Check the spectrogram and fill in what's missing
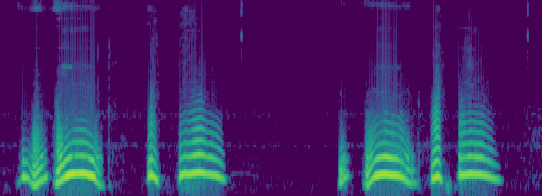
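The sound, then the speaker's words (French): A person's voice imitates an owl hooting, clear, in two matching phrases of four hoots each, alternating short and drawn-out calls, with a brief pause between the phrases. “Le hibou.”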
